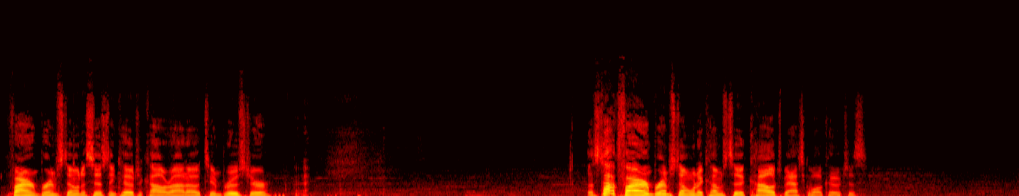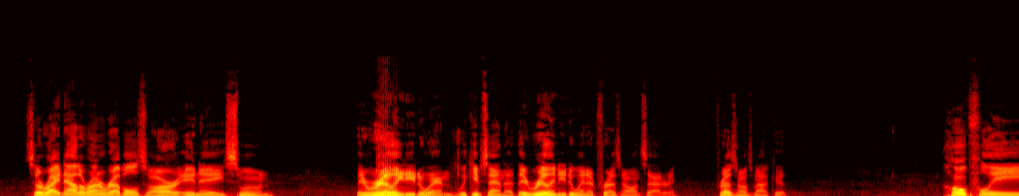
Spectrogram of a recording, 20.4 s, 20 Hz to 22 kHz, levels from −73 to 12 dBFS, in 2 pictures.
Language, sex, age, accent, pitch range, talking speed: English, male, 40-59, American, 110-140 Hz, 155 wpm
